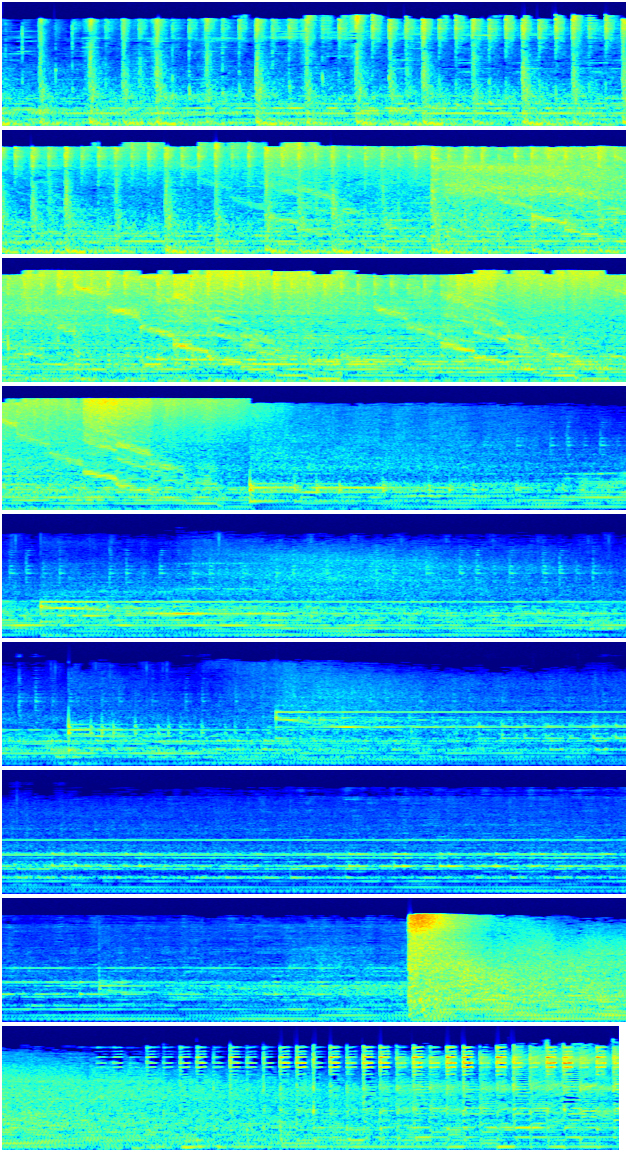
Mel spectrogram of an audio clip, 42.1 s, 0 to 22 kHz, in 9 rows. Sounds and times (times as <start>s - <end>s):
Music: 0.0s - 42.0s
Sound effect: 6.4s - 18.0s.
